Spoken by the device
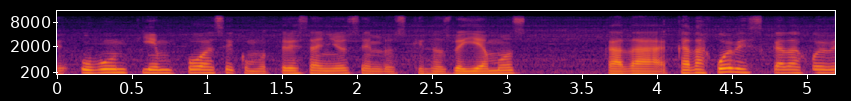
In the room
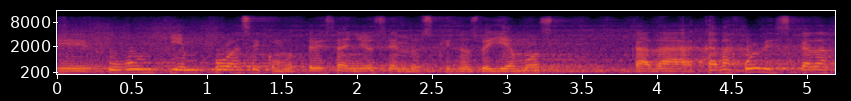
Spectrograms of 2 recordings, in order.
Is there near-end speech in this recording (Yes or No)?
No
